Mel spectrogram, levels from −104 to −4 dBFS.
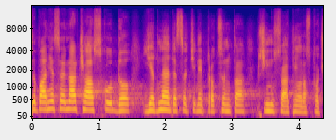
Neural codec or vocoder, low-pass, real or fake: codec, 32 kHz, 1.9 kbps, SNAC; 14.4 kHz; fake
